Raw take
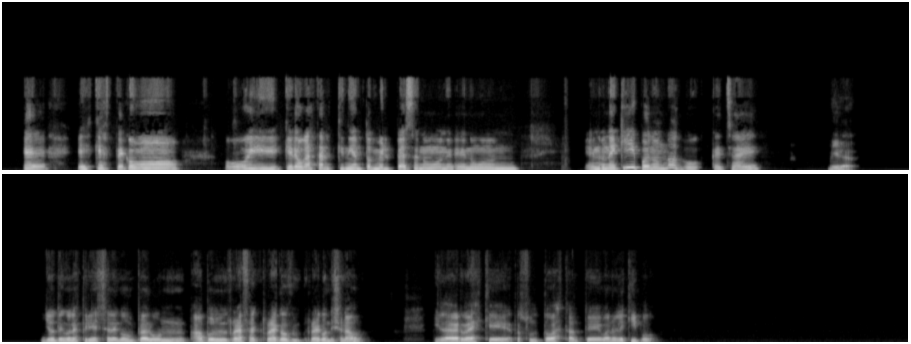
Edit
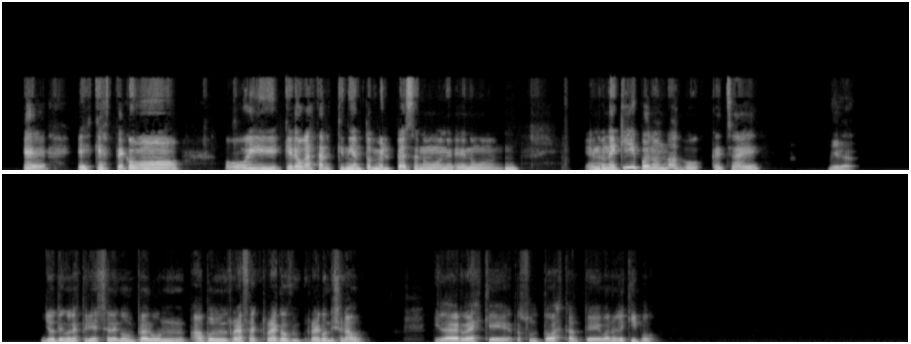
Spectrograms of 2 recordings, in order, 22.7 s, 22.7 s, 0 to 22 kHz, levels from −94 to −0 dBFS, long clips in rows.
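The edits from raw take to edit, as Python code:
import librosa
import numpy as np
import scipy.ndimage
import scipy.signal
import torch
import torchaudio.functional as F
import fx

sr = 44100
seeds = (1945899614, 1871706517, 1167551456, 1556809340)

y = fx.edit(x, sr, fx.fade_out_span(start_s=5.85, length_s=0.44), tone=tone)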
